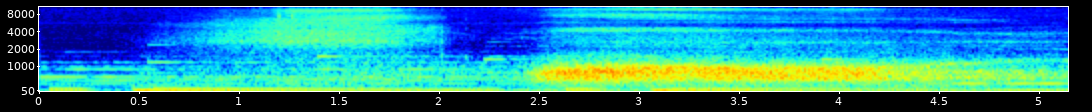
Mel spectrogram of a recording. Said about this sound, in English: Breathe it in.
